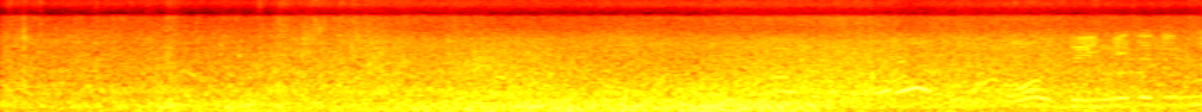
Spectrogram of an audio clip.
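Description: Sea waves breaking and rushing in a steady roar of surf, swelling louder about three to four seconds in.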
